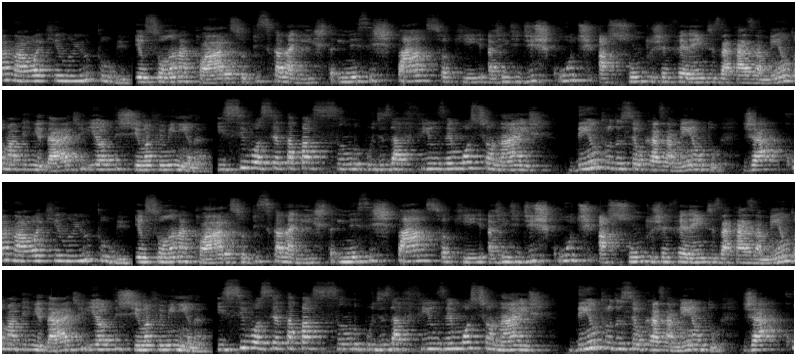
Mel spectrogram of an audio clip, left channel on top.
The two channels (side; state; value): both; normal; correlation 0.44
